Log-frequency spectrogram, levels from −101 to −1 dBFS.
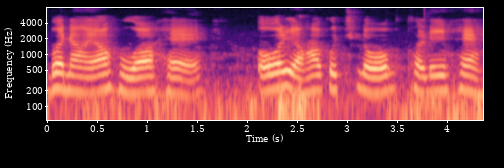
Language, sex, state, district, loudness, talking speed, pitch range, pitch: Hindi, female, Punjab, Pathankot, -15 LUFS, 125 wpm, 190-210 Hz, 200 Hz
